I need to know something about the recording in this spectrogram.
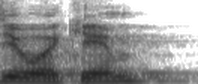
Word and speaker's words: Joakim: no problem i mean it's a swedish name so hi everybody my name is iwakim i have a channel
